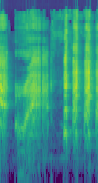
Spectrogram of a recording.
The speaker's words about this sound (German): Jetzt hab ich auch noch Schluck auf. Tolle Scheiße. Aber ich kann es nicht ausstehen, wenn ich Schluck auf habe.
